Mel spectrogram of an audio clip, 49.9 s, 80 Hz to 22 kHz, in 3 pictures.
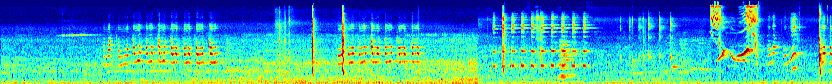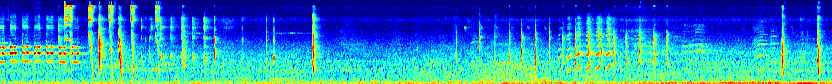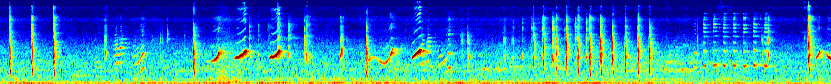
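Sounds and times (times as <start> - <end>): parrot chirping and clicking: 5.6 - 8.4, 9.7 - 11.8, 12.4 - 13.6, 14.2 - 22.3, 25.7 - 30.2, 36.4 - 46.4, 49.4 - 49.9
parrot whistling: 14.2 - 15.2, 37.5 - 39.1, 40.6 - 42.2, 49.4 - 49.9.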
